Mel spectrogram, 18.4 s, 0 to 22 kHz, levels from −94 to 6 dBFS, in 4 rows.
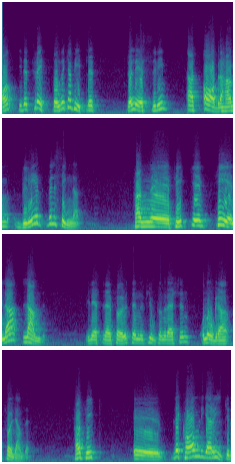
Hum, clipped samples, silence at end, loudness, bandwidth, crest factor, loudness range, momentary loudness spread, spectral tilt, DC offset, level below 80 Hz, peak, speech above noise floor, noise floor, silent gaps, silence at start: none; under 0.1%; 0 s; -17 LUFS; 4.1 kHz; 12 dB; 6 LU; 10 LU; -11.5 dB/octave; under 0.1%; -58 dBFS; -6 dBFS; 41 dB; -58 dBFS; none; 0 s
